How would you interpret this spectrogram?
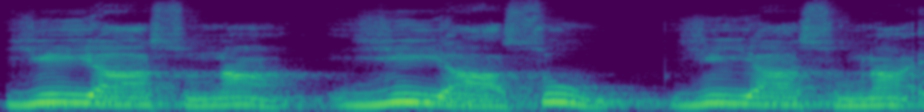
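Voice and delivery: यियासुना said slowly, yi-yaa-su-naa; slow pronunciation drill. Shown as a demonstration. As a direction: repeat यियासुना deliberately, syllable by syllable. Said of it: "एक दो बार आप बोलेंगे तो आपका उच्चारण बन जाएगा". (यियासुना का धीमा अभ्यास)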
